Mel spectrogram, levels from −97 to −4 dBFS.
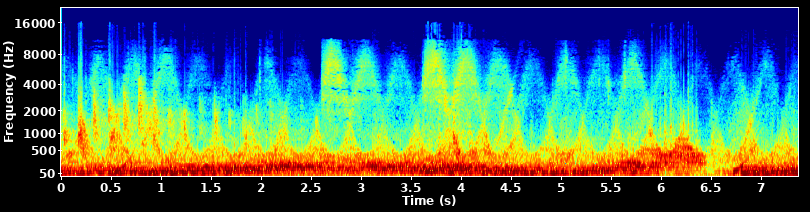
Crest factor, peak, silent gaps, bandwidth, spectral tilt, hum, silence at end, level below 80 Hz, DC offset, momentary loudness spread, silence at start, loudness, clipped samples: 8 dB; 0 dBFS; none; 9 kHz; -8.5 dB/octave; none; 0 s; -12 dBFS; 1%; 4 LU; 0 s; -11 LUFS; under 0.1%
